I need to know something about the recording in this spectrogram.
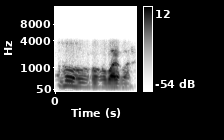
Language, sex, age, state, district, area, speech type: Marathi, male, 18-30, Maharashtra, Yavatmal, rural, conversation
